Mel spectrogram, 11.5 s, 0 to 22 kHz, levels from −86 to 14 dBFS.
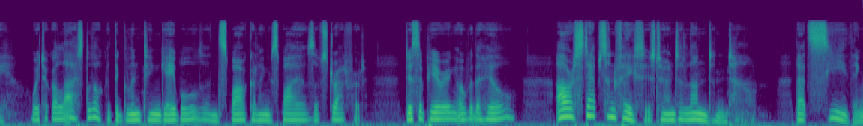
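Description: No technical faults can be heard anywhere in the signal.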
